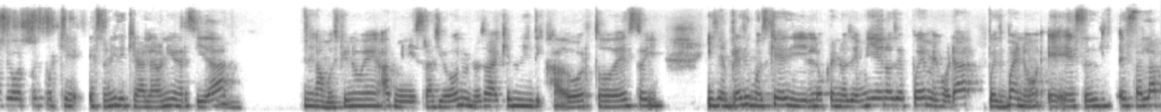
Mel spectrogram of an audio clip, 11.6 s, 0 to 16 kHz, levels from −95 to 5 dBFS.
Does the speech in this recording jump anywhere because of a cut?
yes; 2 cuts; at 1.4 s, 9.8 s

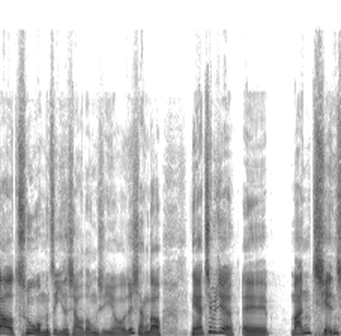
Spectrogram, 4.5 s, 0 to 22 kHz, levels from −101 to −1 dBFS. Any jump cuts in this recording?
yes; 1 cut; at 3.1 s

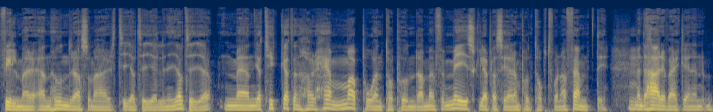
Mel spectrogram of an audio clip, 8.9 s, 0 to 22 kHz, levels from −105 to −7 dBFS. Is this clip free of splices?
yes; 0 cuts

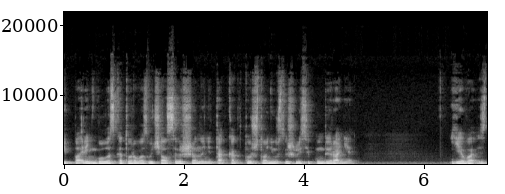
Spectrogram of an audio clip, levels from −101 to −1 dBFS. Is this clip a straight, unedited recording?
yes; 0 cuts

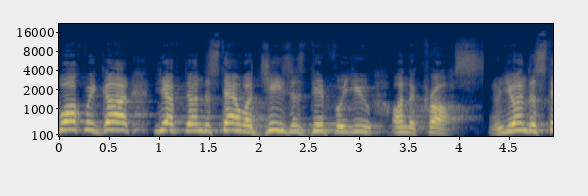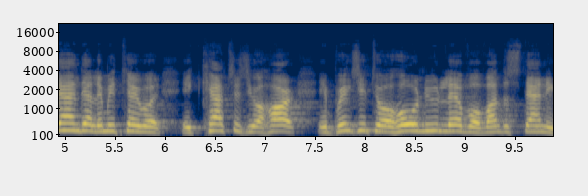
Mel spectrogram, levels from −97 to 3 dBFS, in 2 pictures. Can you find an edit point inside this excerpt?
yes; 1 cut; at 4.2 s

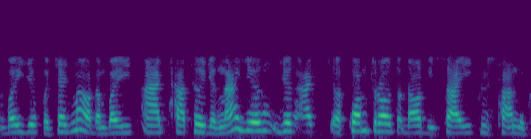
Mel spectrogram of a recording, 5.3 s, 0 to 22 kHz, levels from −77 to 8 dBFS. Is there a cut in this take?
yes; 1 cut; at 1.4 s

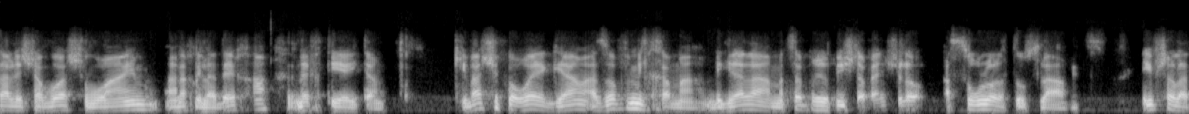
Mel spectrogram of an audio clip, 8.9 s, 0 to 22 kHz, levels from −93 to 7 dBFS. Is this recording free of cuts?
no; 2 cuts; at 1.5 s, 2.1 s

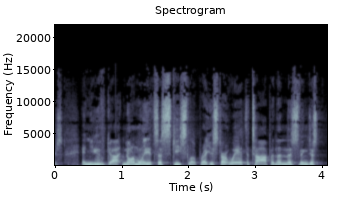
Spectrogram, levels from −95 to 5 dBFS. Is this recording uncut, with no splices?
yes; 0 cuts

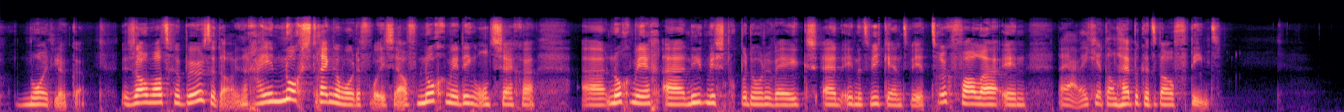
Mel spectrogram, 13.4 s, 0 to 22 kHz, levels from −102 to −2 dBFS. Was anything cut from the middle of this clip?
no; 0 cuts

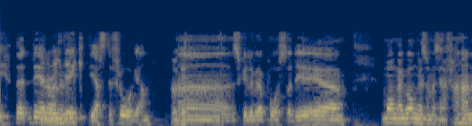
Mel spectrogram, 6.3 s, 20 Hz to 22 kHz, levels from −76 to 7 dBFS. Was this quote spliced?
no; 0 cuts

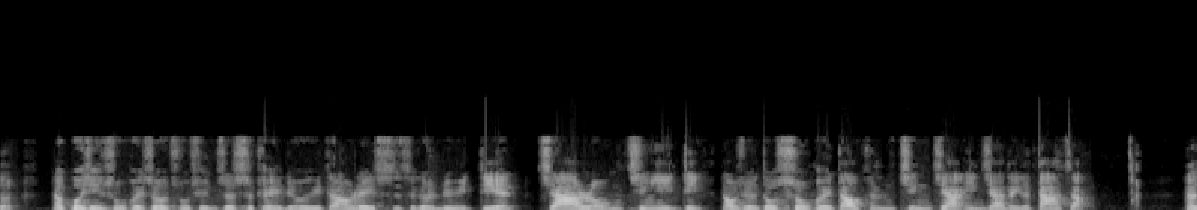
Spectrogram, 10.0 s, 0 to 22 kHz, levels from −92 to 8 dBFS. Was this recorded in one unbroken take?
no; 2 cuts; at 4.4 s, 5.9 s

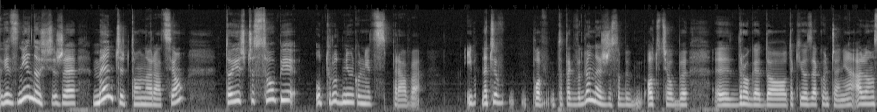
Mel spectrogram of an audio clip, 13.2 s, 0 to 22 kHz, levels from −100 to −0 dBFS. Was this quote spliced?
yes; 4 cuts; at 1.9 s, 5.3 s, 7.1 s, 8.4 s

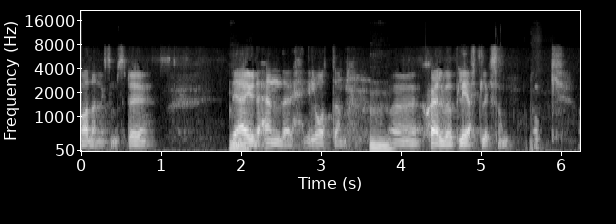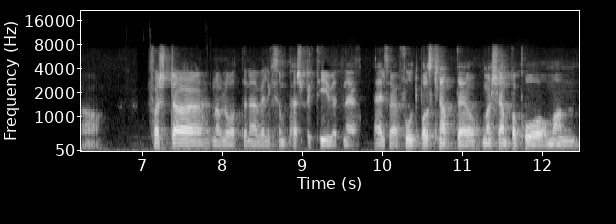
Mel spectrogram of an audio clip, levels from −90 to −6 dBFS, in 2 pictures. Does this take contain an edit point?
yes; 4 cuts; at 2.2 s, 7.9 s, 9.7 s, 10.0 s

